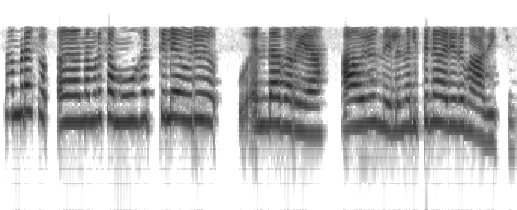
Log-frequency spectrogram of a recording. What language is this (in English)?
Malayalam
